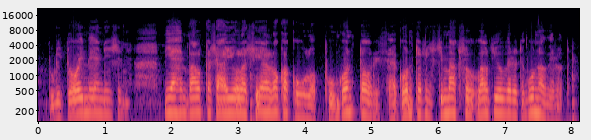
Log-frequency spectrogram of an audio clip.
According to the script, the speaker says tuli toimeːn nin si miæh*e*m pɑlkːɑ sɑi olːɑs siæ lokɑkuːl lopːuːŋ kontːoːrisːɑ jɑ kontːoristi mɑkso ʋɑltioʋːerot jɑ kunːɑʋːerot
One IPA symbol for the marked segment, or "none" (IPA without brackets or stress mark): e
